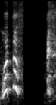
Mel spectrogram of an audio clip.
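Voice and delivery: very high mock what the; incredulous. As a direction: squeak it in disbelief. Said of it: "you're like".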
